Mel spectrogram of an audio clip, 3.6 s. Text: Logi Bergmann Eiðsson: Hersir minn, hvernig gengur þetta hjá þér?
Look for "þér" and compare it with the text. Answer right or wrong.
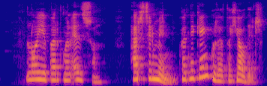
right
